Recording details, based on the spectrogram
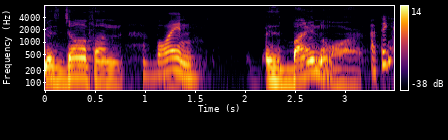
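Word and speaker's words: Bynoe: His name is Jonathan Boyne. Is Bino or? I think it's Boyne. It's B-Y-N-O-E, however you pronounce that. Wait, B-Y-N-O-E. It's not B-O-Y-N-E? No, it's B-Y-N-O-E. Wait, what? Yeah. It's Bino.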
